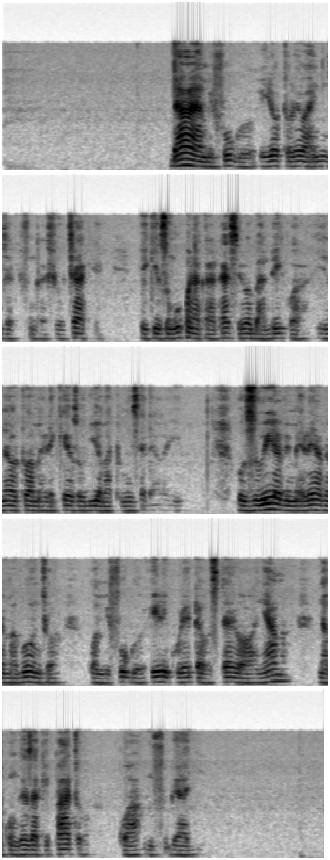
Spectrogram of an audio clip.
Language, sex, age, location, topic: Swahili, male, 25-35, Dar es Salaam, agriculture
